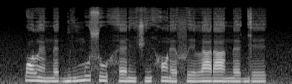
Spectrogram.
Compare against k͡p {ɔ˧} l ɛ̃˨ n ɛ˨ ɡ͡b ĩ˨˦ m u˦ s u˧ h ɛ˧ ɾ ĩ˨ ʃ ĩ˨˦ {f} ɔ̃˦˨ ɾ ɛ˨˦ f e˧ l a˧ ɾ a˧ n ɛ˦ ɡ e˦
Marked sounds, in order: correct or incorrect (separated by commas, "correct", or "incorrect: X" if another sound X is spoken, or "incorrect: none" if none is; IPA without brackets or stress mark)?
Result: correct, incorrect: h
